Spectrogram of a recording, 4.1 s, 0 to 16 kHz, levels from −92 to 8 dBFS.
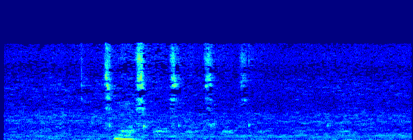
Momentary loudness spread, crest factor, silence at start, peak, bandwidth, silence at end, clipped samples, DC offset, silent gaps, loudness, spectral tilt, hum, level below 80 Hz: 20 LU; 22 dB; 0.05 s; -24 dBFS; 11.5 kHz; 0 s; under 0.1%; under 0.1%; none; -41 LUFS; -3.5 dB/octave; none; -72 dBFS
